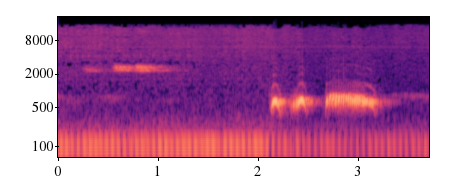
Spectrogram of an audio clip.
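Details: Spotted dove cooing: after a faint high thin whistle, two short clipped coos and a longer drawn-out rolling coo arrive near the end, low and mellow, over a steady deep rumble.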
